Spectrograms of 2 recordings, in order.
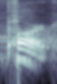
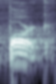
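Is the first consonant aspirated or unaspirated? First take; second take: aspirated; unaspirated. First: The first P is released with a strong puff of air. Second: The first consonant has little puff of air. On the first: The speaker calls it right. "you need to pronounce these with more air" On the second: The speaker calls it wrong. "I'm not going to say bark"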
